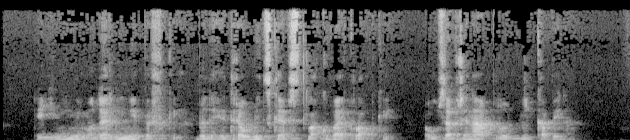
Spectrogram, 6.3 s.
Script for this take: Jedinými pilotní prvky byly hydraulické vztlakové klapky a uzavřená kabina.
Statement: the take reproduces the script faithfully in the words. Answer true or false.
false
